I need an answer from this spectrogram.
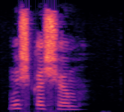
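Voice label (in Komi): "мыськасьӧм", Komi, female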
